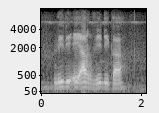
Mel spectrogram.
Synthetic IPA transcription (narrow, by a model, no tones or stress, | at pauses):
lɪdiʔɛarvidikʼa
